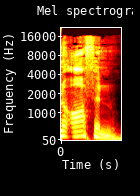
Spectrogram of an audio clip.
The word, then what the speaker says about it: often: Also, anyone who pronounces the T in often while we're on the subject.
